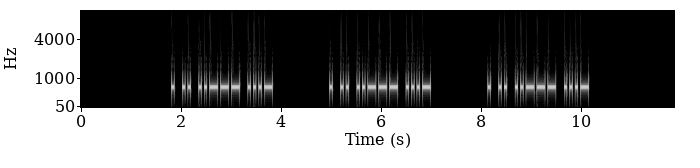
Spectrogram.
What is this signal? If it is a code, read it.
Morse code, heard as a keyed tone, about 22 wpm, 700 Hz. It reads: EI2V EI2V EI2V
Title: DXCC-100 Call Signs - 4 Characters - Repeated 3x - 22wpm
